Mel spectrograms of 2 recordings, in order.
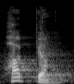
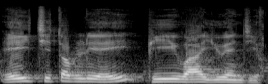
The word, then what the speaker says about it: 화병: 화병. 그래서 발음도 화병, HWABYUNG, 화병, 이게 화병이에요. 가슴에 이 응어리진 것을 계속 표현하지 못하고 참고 누르니까 이게 나중에 병이 된 거죠, 병.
